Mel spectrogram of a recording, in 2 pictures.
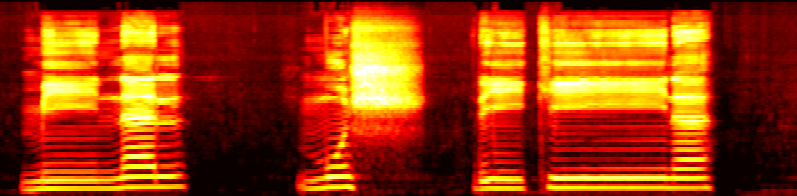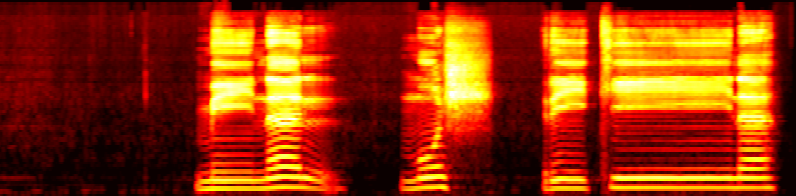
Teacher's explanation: Huruf ki kita panjangkan dua harakat karena terdapat ya sukun di depannya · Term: panjangkan 2 harokat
